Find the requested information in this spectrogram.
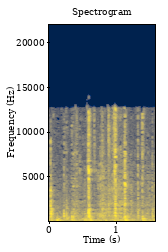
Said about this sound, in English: It labels onto clear plastic overlays that you can stick onto anything. The wheel turns to select the character, and then you squeeze to Braille it.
